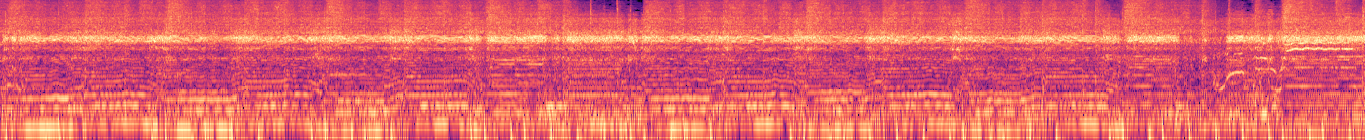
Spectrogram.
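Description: Instrumental heavy-rock passage: distorted electric guitars playing a repeating riff over bass and drums, with bent notes coming in near the end.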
